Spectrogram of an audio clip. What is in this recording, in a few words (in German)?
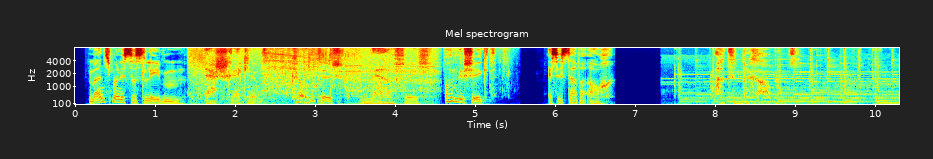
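Werbung, deutsch Männer; sprecher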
